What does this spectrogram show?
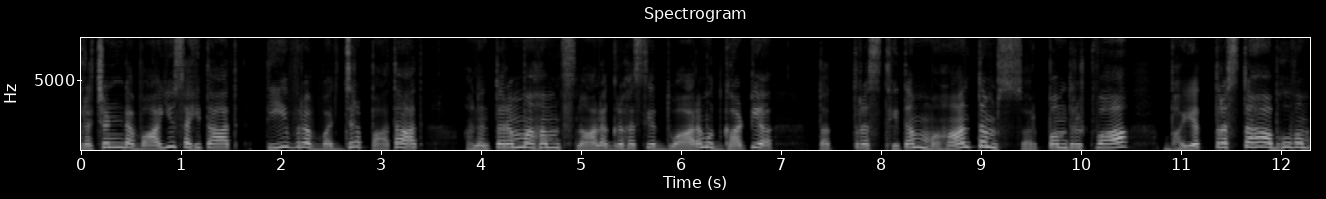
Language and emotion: Sanskrit, fearful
